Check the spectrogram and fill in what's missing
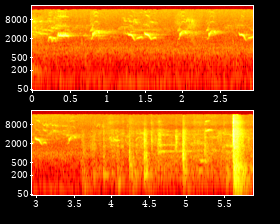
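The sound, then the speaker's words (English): Birds sing outdoors at dawn in spring, with a run of repeated, bright chirping phrases at a steady pace. The song fades, then some sharp knocks and a louder clattering thud follow near the end. “So in the spring, you go out for a dawn walk and the sound of birdsong is so overwhelming.”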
